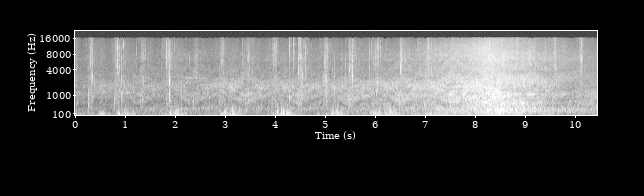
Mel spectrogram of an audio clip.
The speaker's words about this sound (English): So, I'm walking this afternoon. It's a Saturday, so probably a lot of cars are going to pass in the park.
